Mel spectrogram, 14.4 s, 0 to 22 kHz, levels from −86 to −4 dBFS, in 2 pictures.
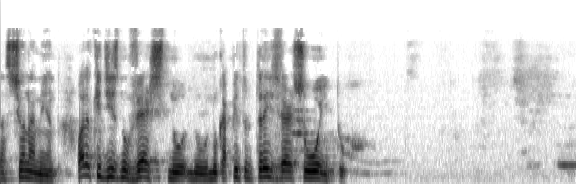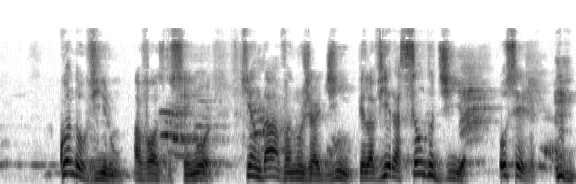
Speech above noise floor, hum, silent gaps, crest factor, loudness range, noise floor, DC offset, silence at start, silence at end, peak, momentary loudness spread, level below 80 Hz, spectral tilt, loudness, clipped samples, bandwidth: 47 dB; none; none; 14 dB; 6 LU; -61 dBFS; under 0.1%; 0 s; 0 s; 0 dBFS; 7 LU; -56 dBFS; -4.5 dB/octave; -14 LUFS; under 0.1%; 11.5 kHz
